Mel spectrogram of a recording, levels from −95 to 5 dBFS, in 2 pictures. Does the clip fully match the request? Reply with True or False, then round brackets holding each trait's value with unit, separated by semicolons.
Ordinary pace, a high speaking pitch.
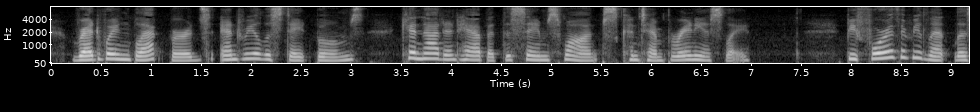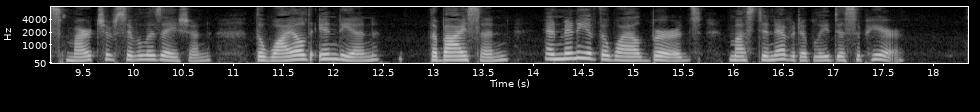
False (110 wpm; 210 Hz)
